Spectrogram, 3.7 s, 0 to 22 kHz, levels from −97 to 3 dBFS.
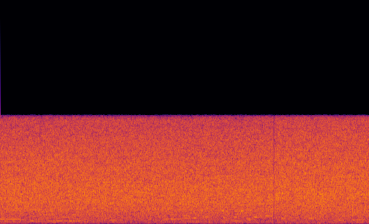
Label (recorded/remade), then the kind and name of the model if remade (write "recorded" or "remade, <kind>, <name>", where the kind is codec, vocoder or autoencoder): recorded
